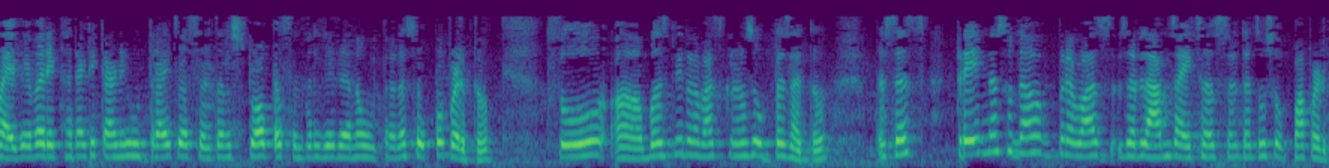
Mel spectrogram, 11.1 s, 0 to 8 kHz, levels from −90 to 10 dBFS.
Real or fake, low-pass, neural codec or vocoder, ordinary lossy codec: fake; 7.2 kHz; codec, 16 kHz, 2 kbps, X-Codec, HuBERT features, trained on general audio; MP3, 24 kbps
